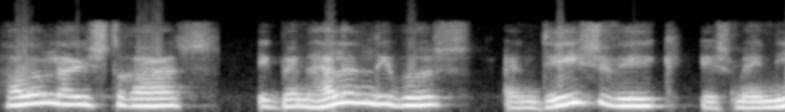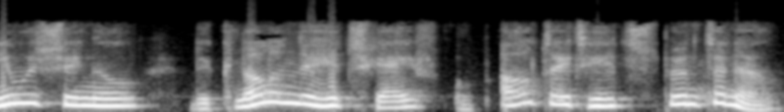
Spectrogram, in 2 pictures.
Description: sprankelende single
Deze vrolijke meezinger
